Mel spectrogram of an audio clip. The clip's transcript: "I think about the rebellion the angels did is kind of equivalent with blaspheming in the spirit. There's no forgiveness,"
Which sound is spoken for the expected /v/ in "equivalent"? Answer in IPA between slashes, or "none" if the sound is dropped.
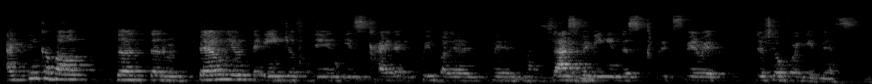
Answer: /v/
